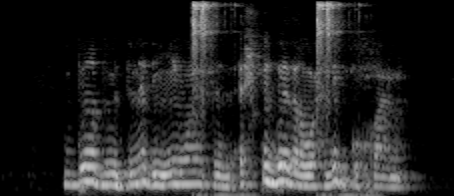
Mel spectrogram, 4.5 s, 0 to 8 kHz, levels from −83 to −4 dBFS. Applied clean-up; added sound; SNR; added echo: none; Tambourine; -1 dB; reverberation time 0.3 s.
